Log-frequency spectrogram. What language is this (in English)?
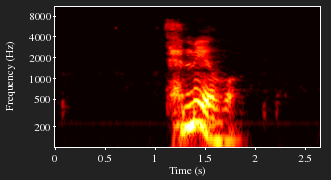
Kabyle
